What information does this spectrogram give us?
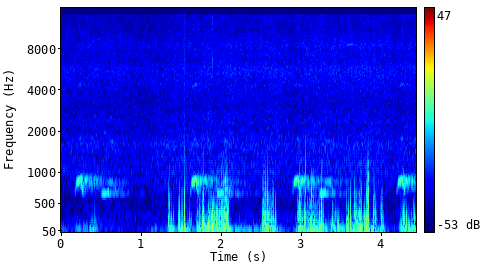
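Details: A common cuckoo in a park of big pines and oaks in Ageo, Saitama, Japan, 5 June 2021, gives its descending two-note call three or four times, half buried under loud rumbling wind.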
